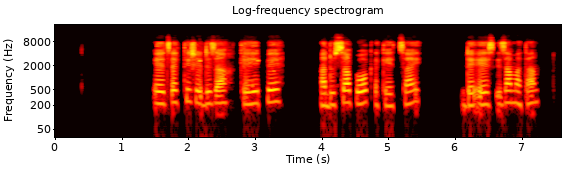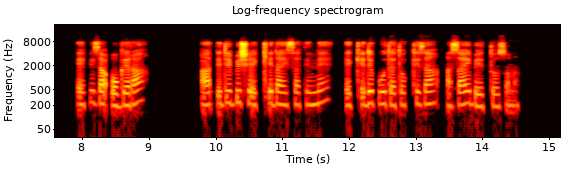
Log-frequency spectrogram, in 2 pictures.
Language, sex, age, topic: Gamo, female, 25-35, government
